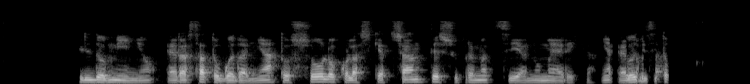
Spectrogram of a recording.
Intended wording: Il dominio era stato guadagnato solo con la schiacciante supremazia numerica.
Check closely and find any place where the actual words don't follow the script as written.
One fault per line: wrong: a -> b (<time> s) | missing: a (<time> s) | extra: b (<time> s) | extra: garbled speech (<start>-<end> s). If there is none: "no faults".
extra: garbled speech (6.0-6.7 s)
